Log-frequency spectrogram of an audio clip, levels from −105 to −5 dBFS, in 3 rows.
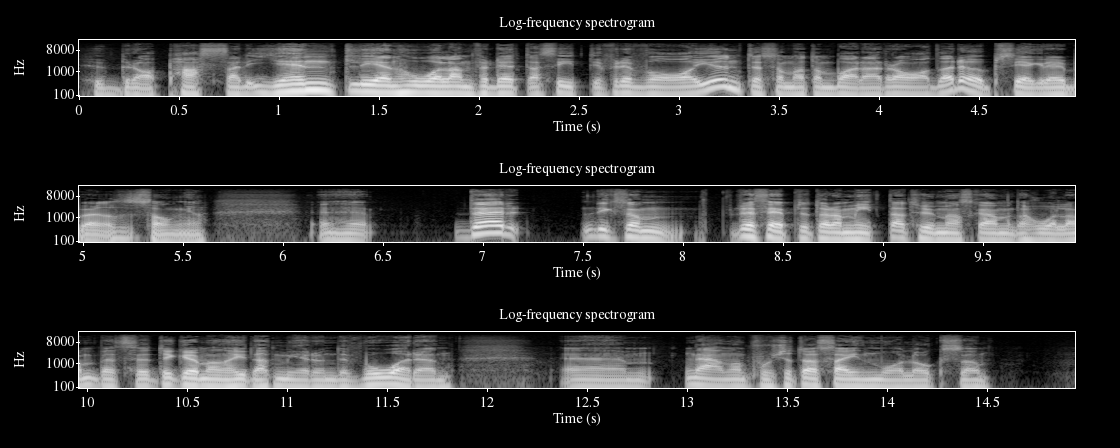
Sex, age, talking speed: male, 20-39, 215 wpm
